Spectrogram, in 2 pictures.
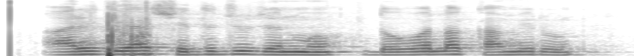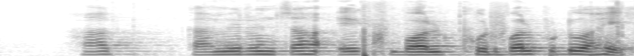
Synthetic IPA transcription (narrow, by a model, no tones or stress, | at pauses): aɾid̪jaɕed̪d͡ʑud͡ʑənməd̪oʋalakamiɾuːn | ha | kamiɾunt͡saekbɔlfuʈbɔlpuʈuaɦe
